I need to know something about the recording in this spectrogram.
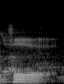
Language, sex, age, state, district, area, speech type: Maithili, female, 60+, Bihar, Madhepura, urban, spontaneous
